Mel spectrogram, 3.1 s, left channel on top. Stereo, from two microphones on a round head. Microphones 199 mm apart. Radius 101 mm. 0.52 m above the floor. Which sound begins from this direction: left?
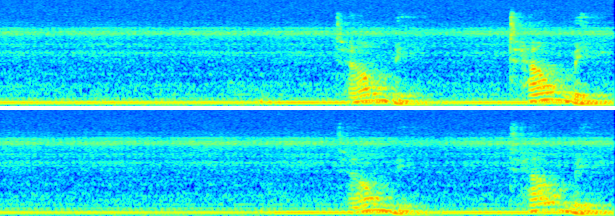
A man speaking, at 1.7 s.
